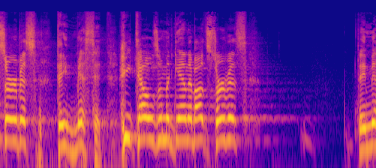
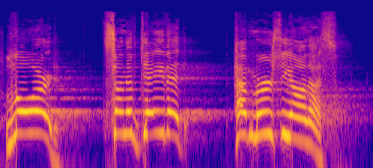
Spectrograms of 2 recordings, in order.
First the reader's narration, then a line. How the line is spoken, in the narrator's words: Two blind men … they shouted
